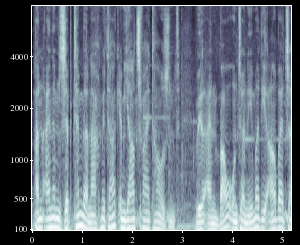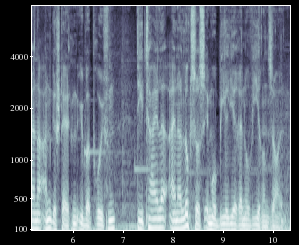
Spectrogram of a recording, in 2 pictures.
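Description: A man's voice: lowish voice, animated, normal speed, dark tone, soft background music. A man narrating a scripted true-crime documentary.

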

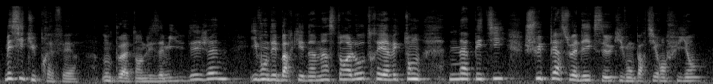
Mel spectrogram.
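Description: A man's voice: sits high, lively intonation, fast, a little hiss or hum. An actor playing a sarcastic, geeky young male scientist in an audio drama, wryly telling his adventure and rambling. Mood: exasperated. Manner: wry, rambling, talks to the listener. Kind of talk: audio drama narration and dialogue.

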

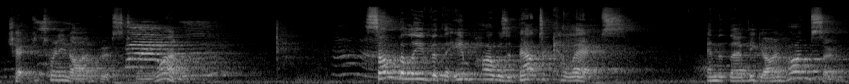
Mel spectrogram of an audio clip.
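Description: A man reading a sermon aloud from a script in a deliberate, emphatic way, standing at a microphone in a large hall. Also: sits high. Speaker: sermon reader. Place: large hall with curtained stage, indoors. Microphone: microphone on a stand at a lectern. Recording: very echoey hall with some background noise.

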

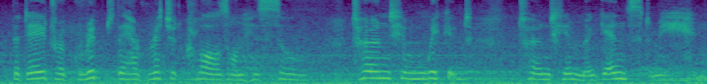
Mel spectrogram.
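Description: Grave, low-voiced ghost teacher, weary and sorrowful, with game-audio hiss. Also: female voice. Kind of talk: video game voice acting. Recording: game audio with steady background noise.

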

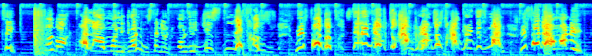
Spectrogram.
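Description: A furious Nigerian woman who feels cheated while house-hunting. Her extremely high, sharp voice swings about as she shouts fearless, repeated dares. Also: sing-song, quick pace, soft background music, heavily acted. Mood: daring fury. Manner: shouting, daring, repetitive. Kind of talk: heated comic film drama.

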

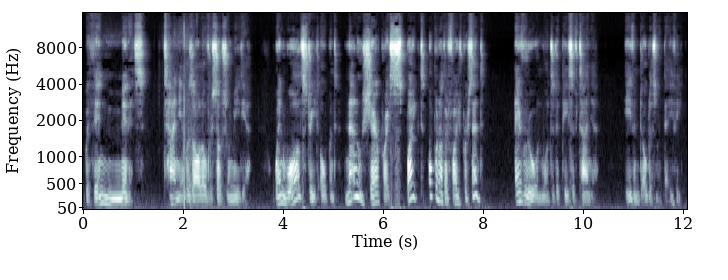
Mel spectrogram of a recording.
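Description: An actor with an Irish accent in a radio drama, playing a wry, uneasy, sceptical company employee who also narrates. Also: male voice, on the low side, wildly swooping pitch, moderate pace, slightly rough, exaggerated voice, rough recording. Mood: wry narration.

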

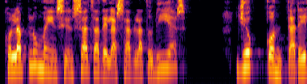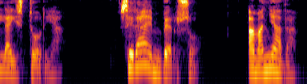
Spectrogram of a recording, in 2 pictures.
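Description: A woman reading a literary audiobook of verse, pausing deliberately between short phrases. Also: mid-range voice, a little mellow. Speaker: audiobook reader.

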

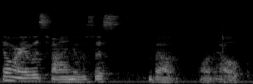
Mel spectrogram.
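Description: A woman's voice: extremely low pitch, expressive, quick pace, slight background noise. A woman chatting casually while role-playing a block-building game, often stammering and repeating her words, recorded indoors by a camera aimed at the screen. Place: indoor room, filming a TV screen.

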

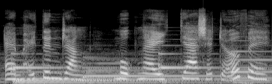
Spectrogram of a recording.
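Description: A woman voicing a gentle, kind young teacher in a cartoon. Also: high voice, normal speed, lightly acted. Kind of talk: cartoon voice acting. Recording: music behind voice.

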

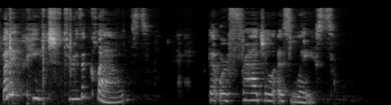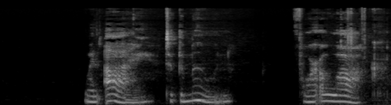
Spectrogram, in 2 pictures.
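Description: A woman in her thirties gently reading a children's picture book aloud and explaining the pictures as she goes. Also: a little high, extremely slow, gravelly, pauses often, low-quality recording. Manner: gentle, explaining pictures between read lines. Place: small room at home.

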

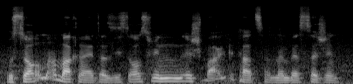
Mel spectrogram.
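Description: A man's voice: medium pitch, very animated, quick pace, a little mellow. A man playing a roleplay game, bantering in a brash, jokey, slangy way over voice chat. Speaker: fellow player in a roleplay game. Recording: clearly noisy game voice chat.

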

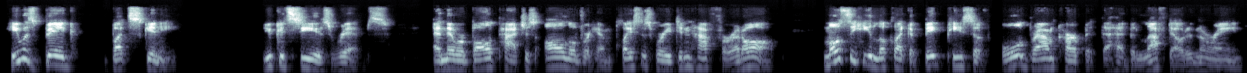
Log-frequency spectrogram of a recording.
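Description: A man in his thirties reading a children's book aloud as a storyteller, in an animated style. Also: medium pitch, slightly rough.

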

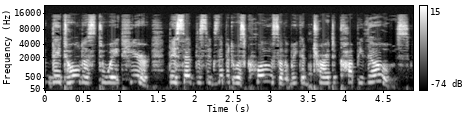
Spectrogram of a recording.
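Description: A woman voicing a teenage girl who feigns frailty, speaking in halting, drawn-out phrases while reading a novel aloud. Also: high voice, fairly even intonation, far from the mic, pitched above the performer's own voice, close to an everyday voice, rough recording. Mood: faltering.

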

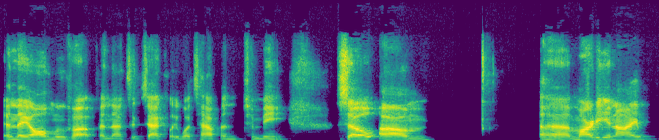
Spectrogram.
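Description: Guest: middle-aged woman from Hawaii, bright tone, lively and chatty. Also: deep voice, unhurried. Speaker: puppeteer guest. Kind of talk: casual interview chat.

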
